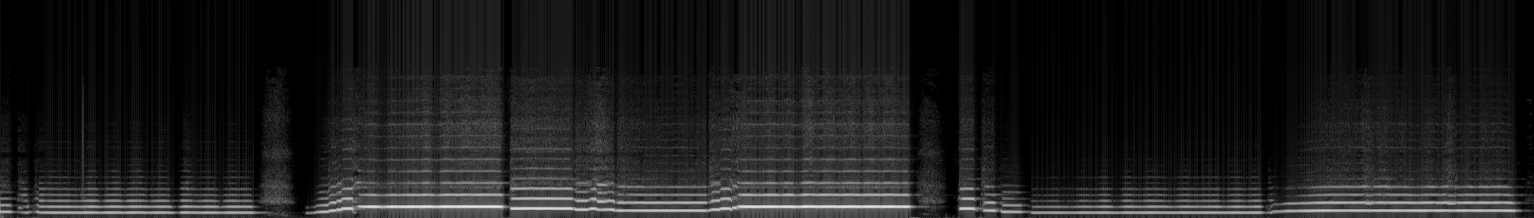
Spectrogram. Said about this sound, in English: Well, you guys want to hear a little Irish flute or what?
